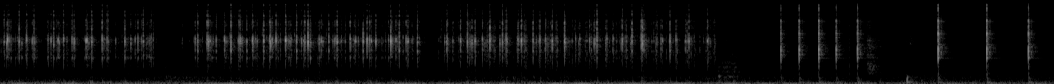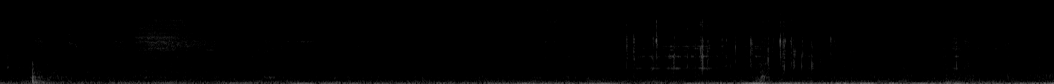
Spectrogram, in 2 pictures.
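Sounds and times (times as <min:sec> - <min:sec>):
mechanical keyboard typing: 0:00.0 - 0:07.2, 0:07.8 - 0:08.7, 0:17.6 - 0:19.0.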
